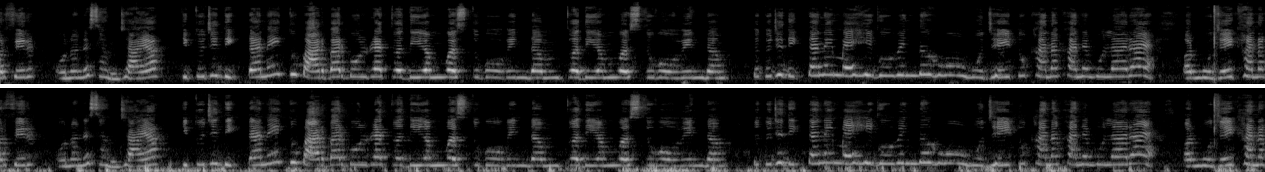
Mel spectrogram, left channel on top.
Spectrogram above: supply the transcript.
फिर उन्होंने समझाया कि तुझे दिखता नहीं, तू बार बार बोल रहा है त्वदीयम वस्तु गोविंदम, त्वदीयम वस्तु गोविंदम, तो तुझे दिखता नहीं मैं ही गोविंद हूँ, मुझे ही तू खाना खाने बुला रहा है और मुझे ही खाना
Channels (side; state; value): both; normal; correlation 0.54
